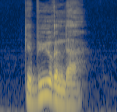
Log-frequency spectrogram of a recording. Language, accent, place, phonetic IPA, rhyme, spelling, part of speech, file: German, Germany, Berlin, [ɡəˈbyːʁəndɐ], -yːʁəndɐ, gebührender, adjective, De-gebührender.ogg
- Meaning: 1. comparative degree of gebührend 2. inflection of gebührend: strong/mixed nominative masculine singular 3. inflection of gebührend: strong genitive/dative feminine singular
